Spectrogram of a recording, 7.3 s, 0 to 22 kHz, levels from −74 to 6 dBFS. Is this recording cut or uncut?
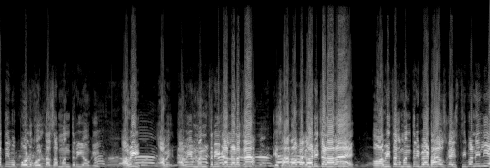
uncut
